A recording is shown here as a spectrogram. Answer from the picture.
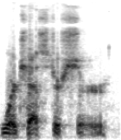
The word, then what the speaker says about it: Worcestershire: My dad calls it Worcestershire. Is that how you say it? – That's pretty close. I say, I don't call it Worcester sauce, which when I do, I'm making fun of Massachusetts when I do.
